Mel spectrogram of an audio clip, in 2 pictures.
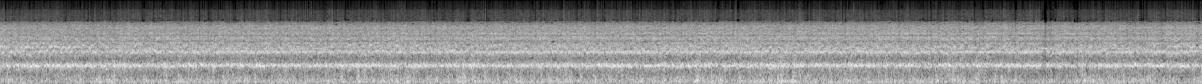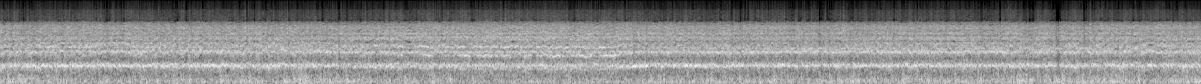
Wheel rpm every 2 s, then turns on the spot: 210, 230, 230, 230, 230, 230, 220, 220, 210, 220, 230, 230.
none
